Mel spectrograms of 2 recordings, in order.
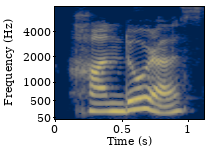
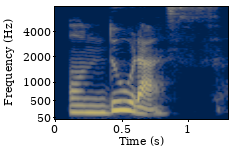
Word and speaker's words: Honduras: salvador el salvador pelice remember the h is silent there that one's always a little tricky for me so it's not honduras it's honduras nicaragua nicaragua costa rica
